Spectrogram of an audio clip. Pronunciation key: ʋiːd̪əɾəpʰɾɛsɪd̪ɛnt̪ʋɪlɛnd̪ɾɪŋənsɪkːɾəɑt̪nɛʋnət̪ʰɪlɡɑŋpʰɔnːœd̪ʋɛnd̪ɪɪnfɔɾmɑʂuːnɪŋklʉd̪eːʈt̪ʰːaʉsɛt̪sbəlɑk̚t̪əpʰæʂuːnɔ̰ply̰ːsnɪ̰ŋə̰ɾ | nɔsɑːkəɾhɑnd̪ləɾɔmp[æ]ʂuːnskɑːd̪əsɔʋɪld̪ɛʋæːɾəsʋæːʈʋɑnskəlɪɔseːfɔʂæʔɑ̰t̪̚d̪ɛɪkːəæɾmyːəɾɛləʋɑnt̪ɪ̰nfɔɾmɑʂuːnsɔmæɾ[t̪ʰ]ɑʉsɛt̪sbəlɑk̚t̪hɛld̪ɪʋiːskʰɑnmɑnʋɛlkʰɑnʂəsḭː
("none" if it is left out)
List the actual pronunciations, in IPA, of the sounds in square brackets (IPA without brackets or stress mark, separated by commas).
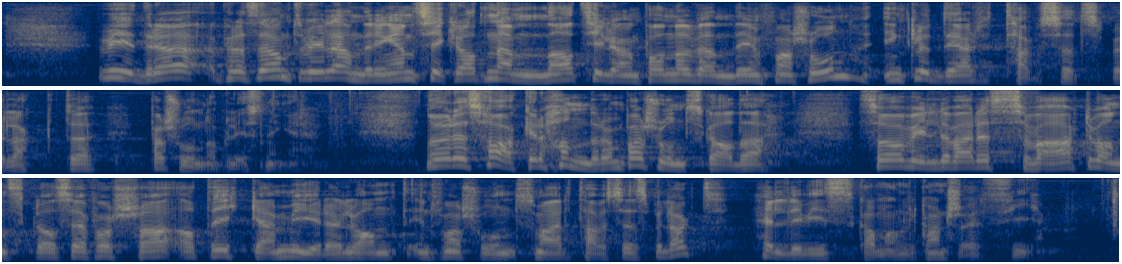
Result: æ, t̪ʰ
